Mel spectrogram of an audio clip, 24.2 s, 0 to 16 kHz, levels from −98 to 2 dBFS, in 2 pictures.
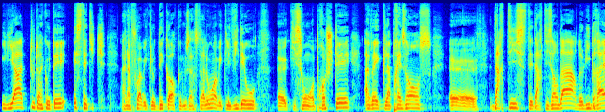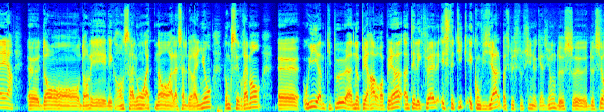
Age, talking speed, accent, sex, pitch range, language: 60-79, 175 wpm, French, male, 115-140 Hz, French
